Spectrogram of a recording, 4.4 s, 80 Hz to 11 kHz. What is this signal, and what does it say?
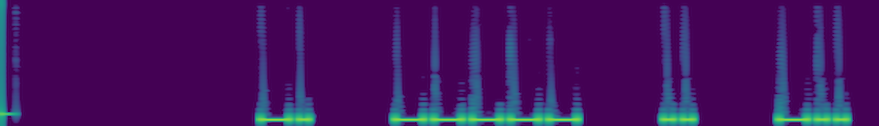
Morse code, heard as a keyed tone, about 25 wpm, spaced as for 14 wpm, 700 Hz. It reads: N0ID
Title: USA Call Signs - 4 Characters - 3x Character Spacing - 25wpm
